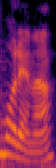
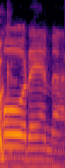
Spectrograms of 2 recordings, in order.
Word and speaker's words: Morena: Okay, so it's called Morena. Um, okay, Mo- Mo- okay. Mo- Morena. Morena, yes.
